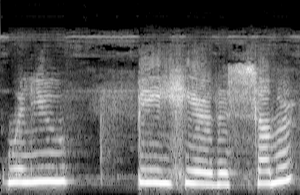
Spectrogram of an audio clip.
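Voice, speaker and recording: A shy, adoring middle-aged sweetheart in a 1970s radio romance. She speaks slowly and hesitantly, with a fluttery, tender manner. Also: high-pitched, fairly even intonation, darkish tone, lo-fi sound. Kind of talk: 1970s radio drama acting.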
